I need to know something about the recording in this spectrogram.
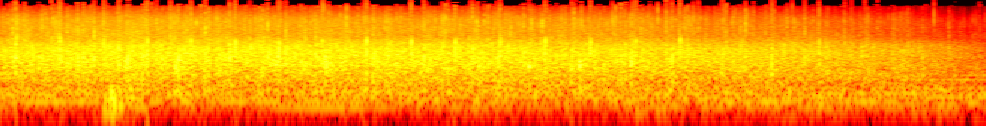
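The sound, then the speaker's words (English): A crowd applauds steadily, a dense wash of many hands clapping at once, holding strong for several seconds before gradually easing off toward the end. “Yeah, you can clap.”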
